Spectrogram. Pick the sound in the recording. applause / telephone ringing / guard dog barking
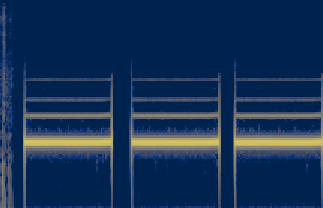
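telephone ringing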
